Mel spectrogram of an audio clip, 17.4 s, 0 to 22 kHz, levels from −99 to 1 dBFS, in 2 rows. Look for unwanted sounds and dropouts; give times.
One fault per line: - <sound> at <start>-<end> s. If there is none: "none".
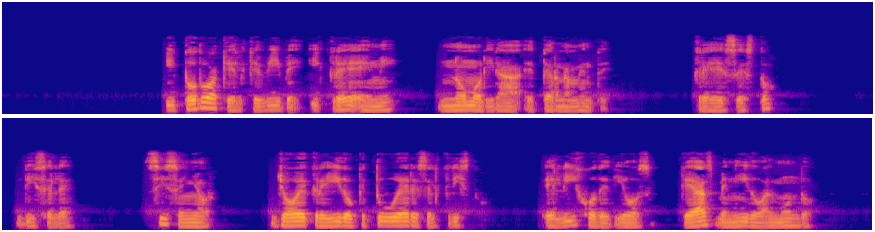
none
